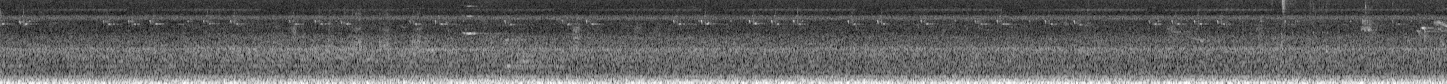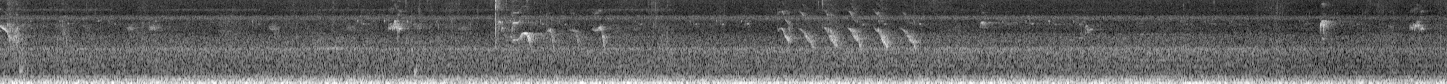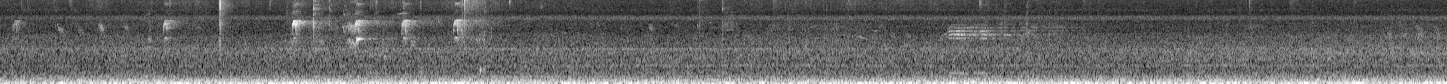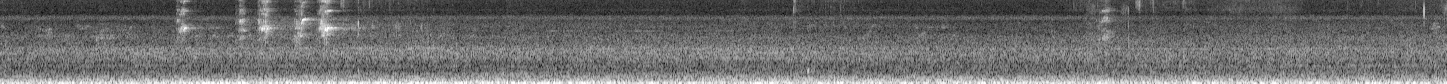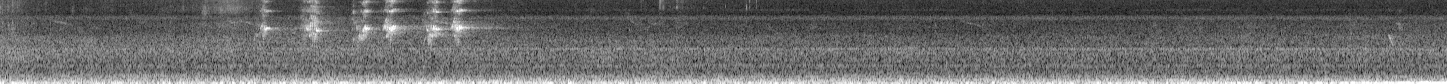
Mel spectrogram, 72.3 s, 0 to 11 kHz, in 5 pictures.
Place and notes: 花蓮市民生里, Taiwan - Sitting by the river
Sitting by the river, Environmental sounds, Birdsong
Binaural recordings
Zoom H4n+ Soundman OKM II
Hualien County, Taiwan, 24 February 2014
